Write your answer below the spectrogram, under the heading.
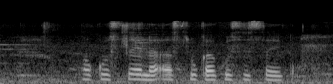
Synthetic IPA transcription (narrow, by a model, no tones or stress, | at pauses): okʼusɛlaʔasukʼakʼwisisɛːkʼɔ̥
